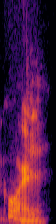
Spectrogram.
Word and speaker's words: Khorne: Which is Khorne. Khorne. Okay. Yeah, I've heard of him. Spelt with a K.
